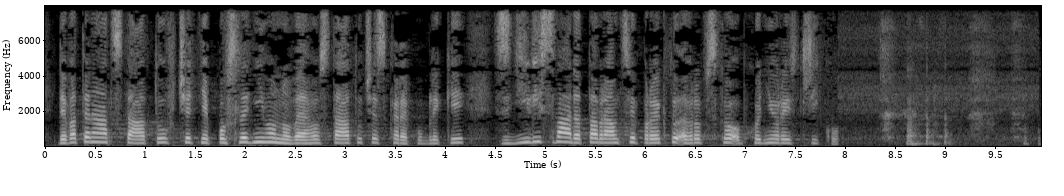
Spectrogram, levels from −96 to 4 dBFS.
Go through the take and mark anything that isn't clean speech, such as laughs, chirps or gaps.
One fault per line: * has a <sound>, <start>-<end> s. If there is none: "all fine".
* has a laugh, 8.3-9.9 s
